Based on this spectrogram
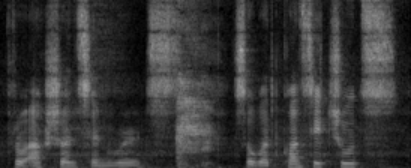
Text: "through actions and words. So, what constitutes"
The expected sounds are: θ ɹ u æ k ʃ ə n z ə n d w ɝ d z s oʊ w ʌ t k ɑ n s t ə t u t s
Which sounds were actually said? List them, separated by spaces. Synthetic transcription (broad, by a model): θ ɹ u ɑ k ʃ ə n s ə n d w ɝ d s s oʊ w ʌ t k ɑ n s t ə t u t s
